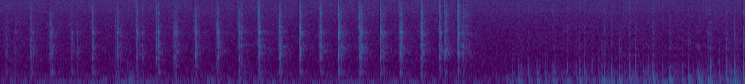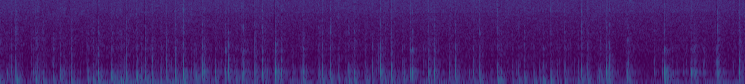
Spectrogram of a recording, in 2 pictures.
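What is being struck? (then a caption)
Plastic supplement tub. Fingernails tap on the black plastic lid and rim of a large black plastic protein tub. The first five seconds bring a steady run of sharp, bright clicks; after that the tapping turns faster and denser, with a fuller, hollow low thump under each quick tap.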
